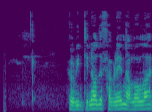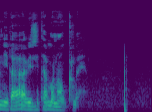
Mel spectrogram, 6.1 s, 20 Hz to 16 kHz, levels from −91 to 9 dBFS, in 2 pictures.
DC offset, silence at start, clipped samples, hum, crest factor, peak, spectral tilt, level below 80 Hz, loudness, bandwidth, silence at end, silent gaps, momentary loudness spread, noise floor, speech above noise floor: under 0.1%; 1.4 s; under 0.1%; none; 20 dB; -8 dBFS; -6.5 dB/octave; -66 dBFS; -24 LUFS; 11.5 kHz; 1.45 s; none; 19 LU; -73 dBFS; 49 dB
